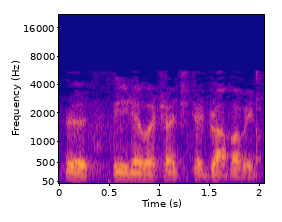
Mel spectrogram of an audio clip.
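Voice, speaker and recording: An actor playing a gruff, older retired sea captain, hospitable but evasive, in an old radio drama. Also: male voice, medium pitch, moderate pace, close to an everyday voice. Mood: hearty, hospitable. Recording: muffled, noisy old radio recording.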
